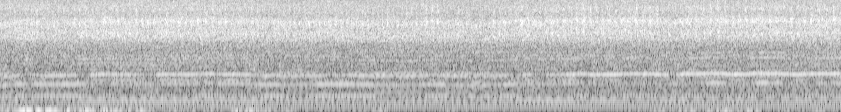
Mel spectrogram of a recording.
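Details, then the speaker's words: Husqvarna two-stroke string trimmer after carburetor and idle adjustment for bogging: holds a high, steady buzzing whine at full throttle without bogging or stumbling. "then let the motor run for a little bit while you have the throttle squeeze once you think you found the perfect spot and they'll be done"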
